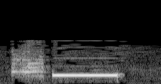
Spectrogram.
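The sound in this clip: A single steady telephone keypad beep from pressing 1 in an automated phone menu, held for over half a second and fairly loud, coming right after a brief muffled burst of sound.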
